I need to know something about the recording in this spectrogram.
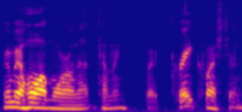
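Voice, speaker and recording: A man with a fairly low voice, recorded dry and close. He talks like a podcast host in a casual chat, rambling enthusiastically and joking as he goes. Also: rapid-fire, vocal fry, warm tone, dry recording.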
